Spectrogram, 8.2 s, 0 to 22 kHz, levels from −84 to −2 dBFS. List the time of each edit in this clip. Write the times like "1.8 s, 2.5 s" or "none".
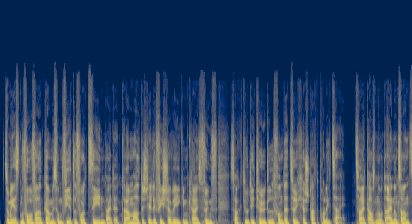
7.0 s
